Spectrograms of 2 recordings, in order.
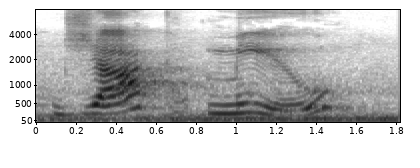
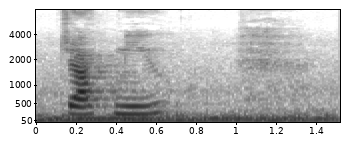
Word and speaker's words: Jacquemus: had to have them so they are the jock mew okay jack mu i think that's how bianca said to pronounce it um jack mu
